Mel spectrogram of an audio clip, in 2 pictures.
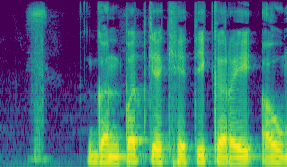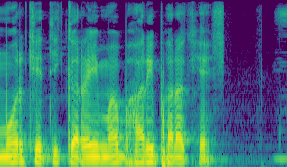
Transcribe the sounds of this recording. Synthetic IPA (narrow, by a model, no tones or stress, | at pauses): ɡənpət̪kekʰeːt̪ikəɾʔəiəumoːɾkʰeːt̪ikəɾəimẽbʱaːɾipʰəɾəkɦɛː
